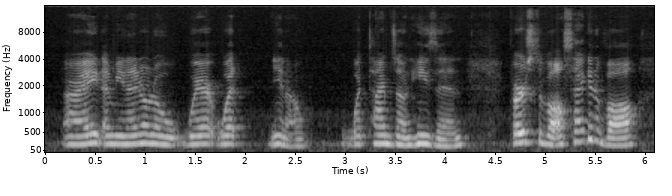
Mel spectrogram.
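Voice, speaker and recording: A woman uses a normal speaking voice, fairly high in pitch, at a moderate pace. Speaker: amateur documentary filmmaker. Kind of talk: video diary.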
